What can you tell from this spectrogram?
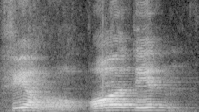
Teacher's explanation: Yang ketiga adalah firqah, firqatin setelah ro sukun, walaupun sebelumnya didahului oleh kasrah, tapi karena setelahnya huruf isti'la maka dibaca dengan tebal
